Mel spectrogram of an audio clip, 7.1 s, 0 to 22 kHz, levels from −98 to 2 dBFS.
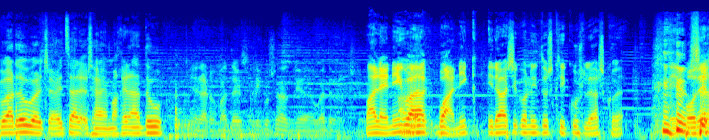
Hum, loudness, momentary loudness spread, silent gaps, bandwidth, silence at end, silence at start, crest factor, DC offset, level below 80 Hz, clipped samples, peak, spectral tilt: none; -25 LUFS; 23 LU; none; 15 kHz; 0 s; 0 s; 20 dB; under 0.1%; -52 dBFS; under 0.1%; -6 dBFS; -6 dB/octave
